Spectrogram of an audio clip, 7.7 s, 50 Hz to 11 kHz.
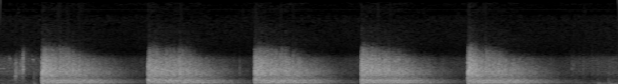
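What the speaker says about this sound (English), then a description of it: "Good shooting, huh, Jimmy? 9 out of 10" Five loud gunshots ring out at target practice, evenly spaced about a second and a half apart, each a sharp crack followed by a long reverberant decay, with no talking between them.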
